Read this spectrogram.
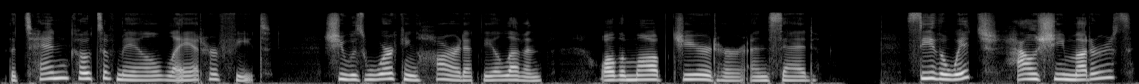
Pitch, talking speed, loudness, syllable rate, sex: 220 Hz, 155 wpm, -17 LUFS, 3.9 syllables/s, female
